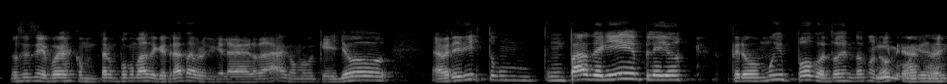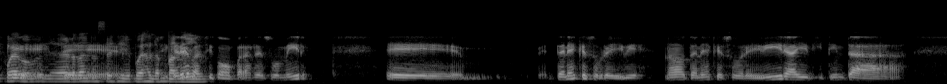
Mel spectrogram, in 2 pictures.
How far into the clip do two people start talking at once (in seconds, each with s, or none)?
8.6 s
